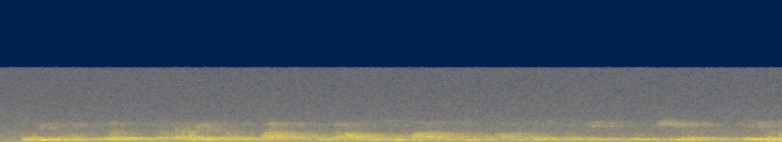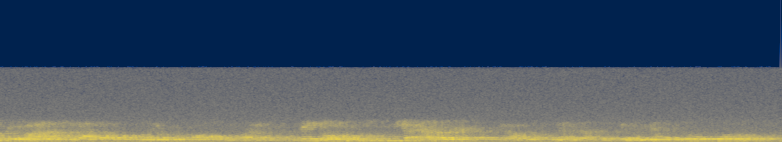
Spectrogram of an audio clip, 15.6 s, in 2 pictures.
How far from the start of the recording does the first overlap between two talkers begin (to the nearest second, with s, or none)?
7 s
